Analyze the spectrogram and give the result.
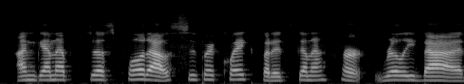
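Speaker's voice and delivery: ordinary talk, nothing marked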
